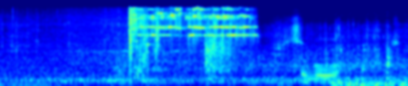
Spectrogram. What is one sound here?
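A glass bottle shatters under a car tyre.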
